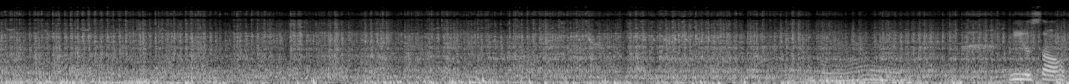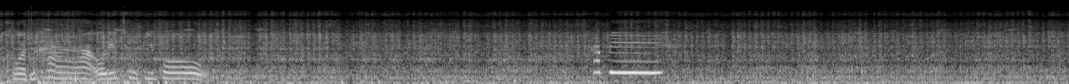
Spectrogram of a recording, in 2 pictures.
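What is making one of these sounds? A roller coaster train clatters slowly up a wooden lift hill in the distance.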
